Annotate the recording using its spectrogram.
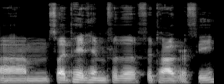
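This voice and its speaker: A man with a Canadian accent speaks in a plain, everyday voice, fairly low in pitch and at a moderate pace, in a very clean recording with a silent background. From Canada, Toronto. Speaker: cannabis bonsai grower and youth sports coach. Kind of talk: casual chat.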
